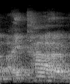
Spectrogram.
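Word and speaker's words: Micah: 이 미가라는 사람의 이름의 뜻은 원래는 히브리어로 미가야라고 해요. 미가야. 우리는 미가 마이카라고 이제 성경은 이제 영어로는 마이카라고 이제 발음을 하는데 미가야는 누가 여호와와 같은가라는 그런 뜻을 갖고 있어요.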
